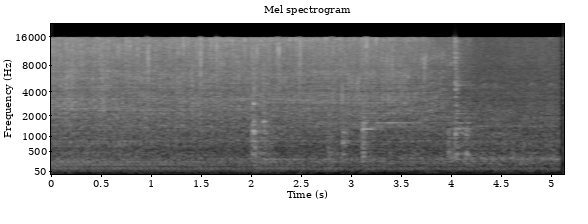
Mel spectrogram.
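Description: Taro leaves cooking with a fried hilsha fish head, sizzling steadily in a pan as a wooden spatula stirs, with a few sharp clicks. About four seconds in, a glass lid goes on and the sizzle turns quieter.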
